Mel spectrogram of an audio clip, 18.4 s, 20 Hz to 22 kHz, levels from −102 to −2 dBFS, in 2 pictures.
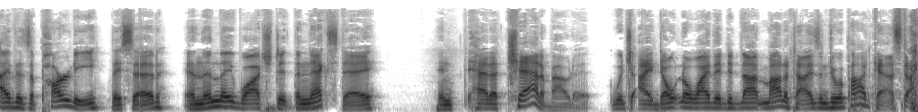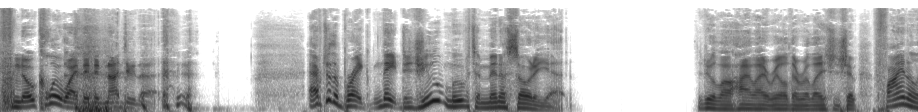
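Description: At 1.39 to 1.41 s, right after "as a party they" and before "and then they watched", there is a corrupt frame decoded. A single compressed frame arrived with damaged bits. The decoder played it anyway. Misread codes and gains put energy in the wrong frequency bands for the length of that frame. The result is a short chirp, squeak or burst of noise cutting into the speech. It peaks loud, around -10 dBFS.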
